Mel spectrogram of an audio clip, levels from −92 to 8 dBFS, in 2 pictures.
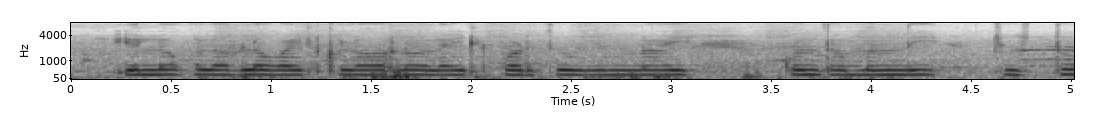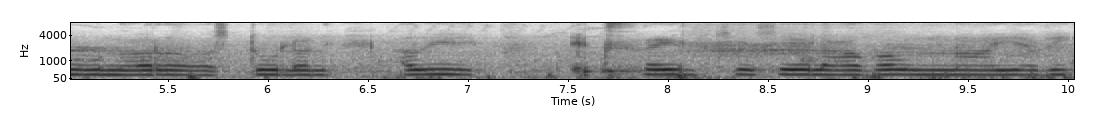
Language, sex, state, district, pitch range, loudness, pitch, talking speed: Telugu, male, Andhra Pradesh, Anantapur, 245-255 Hz, -16 LUFS, 245 Hz, 125 wpm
